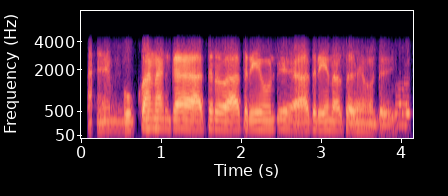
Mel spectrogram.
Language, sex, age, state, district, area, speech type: Telugu, male, 18-30, Telangana, Hanamkonda, urban, conversation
